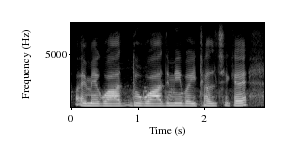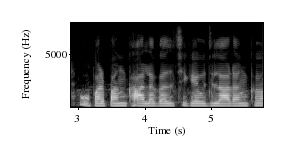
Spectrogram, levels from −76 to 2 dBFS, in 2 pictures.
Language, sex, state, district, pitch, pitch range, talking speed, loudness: Magahi, female, Bihar, Samastipur, 195 Hz, 190-205 Hz, 155 wpm, -20 LUFS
